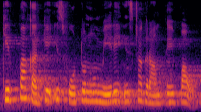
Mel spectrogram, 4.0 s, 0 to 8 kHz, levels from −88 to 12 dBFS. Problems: constant background noise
